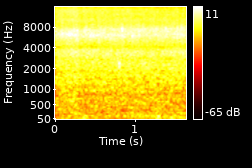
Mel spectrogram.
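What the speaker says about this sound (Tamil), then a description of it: "விருதுநகர் மாவட்டத்தில் சாத்தூர், இருக்கன்குடி, வெங்கடாச்சலபுரம், மேட்டமலை உள்ளிட்ட பகுதிகளில் பெய்த மழையால் குளுமையான சூழல் உருவானது." Steady rain falls across towns of Virudhunagar district such as Sattur and Irukkangudi, a dense, even hiss of water that holds a constant level throughout, with no voices.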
